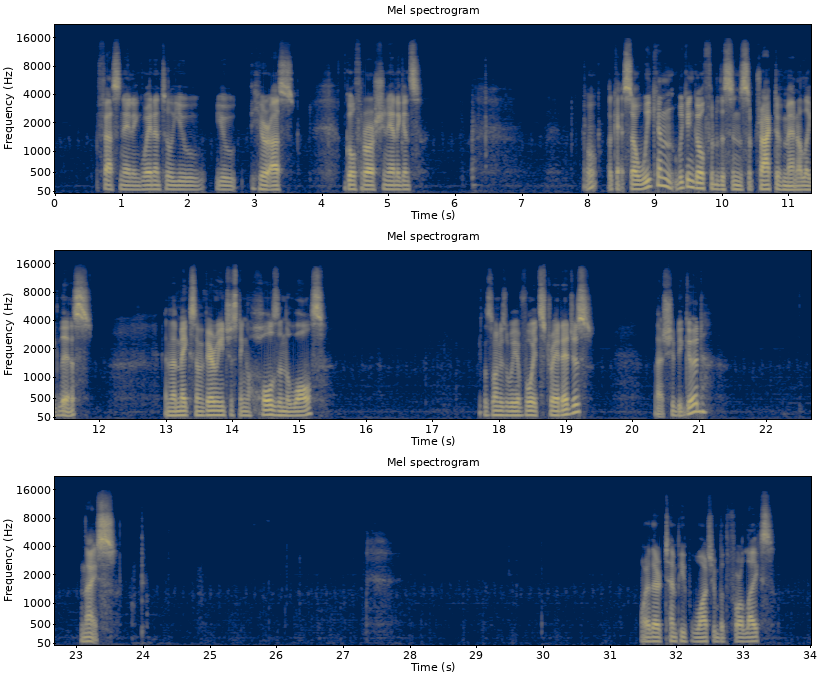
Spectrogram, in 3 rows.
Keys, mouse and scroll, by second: 1.2 double click, 3.6 e, 4.1 e, 5.1 ctrl+shift+a, 6.4 b, 7.9 ctrl+z, 8.1 e, 9.8-18.9 drag, 18.9 e, 26.6 ctrl+middle click, 27.3 middle click, 28.9 scroll up 1, 29.1-29.4 scroll down 1, 29.5 ctrl+s, 33.3 middle click, 33.6 scroll up 1.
